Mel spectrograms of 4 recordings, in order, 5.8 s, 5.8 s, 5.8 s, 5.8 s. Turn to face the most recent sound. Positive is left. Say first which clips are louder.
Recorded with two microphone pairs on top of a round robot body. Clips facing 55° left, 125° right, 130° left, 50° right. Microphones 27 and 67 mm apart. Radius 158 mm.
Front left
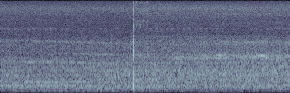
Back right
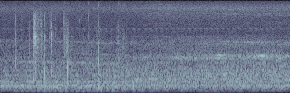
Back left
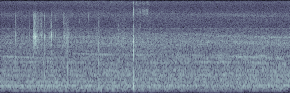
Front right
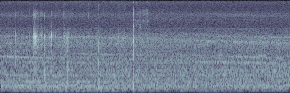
# front left 3 dB, back left 5 dB
turn(degrees=55)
